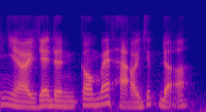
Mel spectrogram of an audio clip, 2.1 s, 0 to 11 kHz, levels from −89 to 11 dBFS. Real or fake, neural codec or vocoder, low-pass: fake; codec, 16 kHz, about 1 kbps, DyCAST, with the encoder's durations; 7.2 kHz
